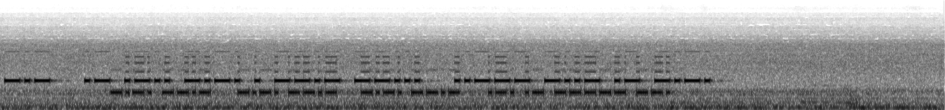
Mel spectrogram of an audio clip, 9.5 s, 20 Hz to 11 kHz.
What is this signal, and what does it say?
Morse code, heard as two keyed tones, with room echo and the noise inside a bus. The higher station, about 24 wpm, 820 Hz: K ALCEQ7 2XAC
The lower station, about 34 wpm, 430 Hz: CQ CQ CQ RA0G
